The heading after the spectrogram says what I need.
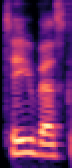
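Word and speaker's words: te iubesc: Teubesque is how you say I love you in Romanian.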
